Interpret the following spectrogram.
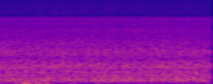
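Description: Steady, even background hiss of room noise, with no distinct strokes or knocks standing out.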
